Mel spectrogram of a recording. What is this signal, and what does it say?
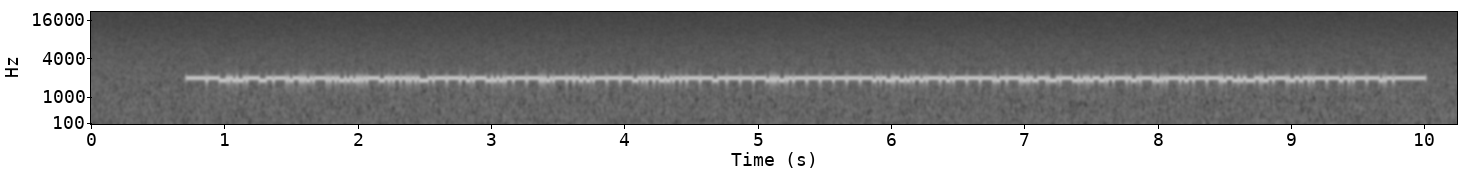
RTTY (75 baud, 170 Hz shift), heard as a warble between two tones, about 1900 Hz centre. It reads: OBSF RNQFTU GSQINQ QMRHPH UUBDME BHADWB TZZCCG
